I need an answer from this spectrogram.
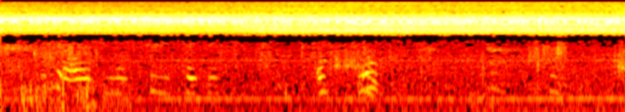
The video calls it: The song of the Cicada!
